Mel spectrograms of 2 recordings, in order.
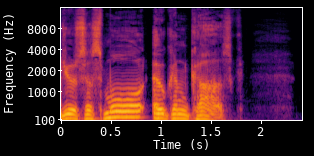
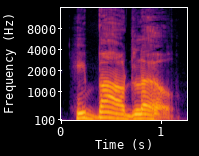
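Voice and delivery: plain reading voice

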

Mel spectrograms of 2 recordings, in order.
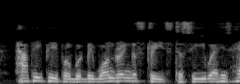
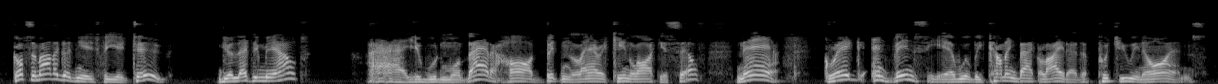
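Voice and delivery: Australian warder; 3 semitones higher than usual. Acted. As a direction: play the cheery Australian warder. Warder character continues.

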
